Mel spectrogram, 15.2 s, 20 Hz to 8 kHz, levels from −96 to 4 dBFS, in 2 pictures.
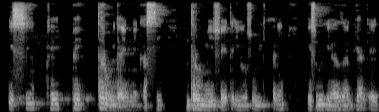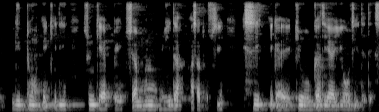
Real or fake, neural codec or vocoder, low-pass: real; none; 7.2 kHz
